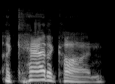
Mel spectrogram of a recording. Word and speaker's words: AcadeCon: It's AcadeCon because it's Academy and Convention. Yeah. So AcadeCon. I'm from Kentucky. That's what it's going to sound like. So AcadeCon is coming up.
